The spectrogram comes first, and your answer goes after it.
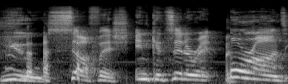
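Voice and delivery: acted high, stretched yell. Retelling a comic scene where the hero yells at the partygoers, retelling a yell. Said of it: "he yells at them".

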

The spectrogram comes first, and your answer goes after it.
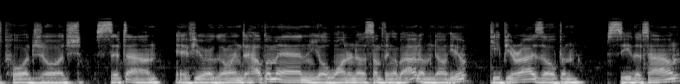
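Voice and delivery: ordinary talk

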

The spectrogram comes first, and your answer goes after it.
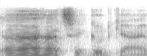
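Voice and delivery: put-on disappointed tone. Imitating another speaker's reply about a game: imitating a disappointed tone. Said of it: "it sounded like you were disappointed".

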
